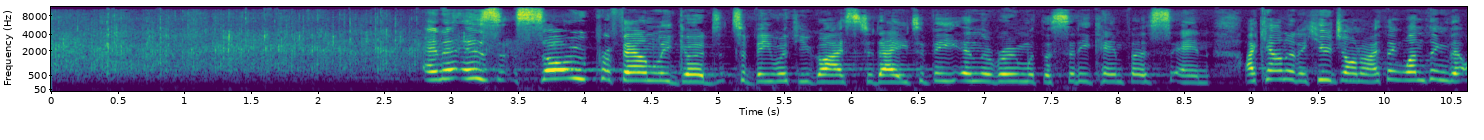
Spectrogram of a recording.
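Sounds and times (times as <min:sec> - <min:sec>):
audience clapping: 0:00.0 - 0:03.4
speech: 0:02.8 - 0:10.6.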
